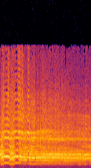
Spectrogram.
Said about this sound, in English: Yeah, morning time. I can smell those eggs frying and bacon cooking and toast burning and people wondering what a rooster's doing in downtown L.A.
